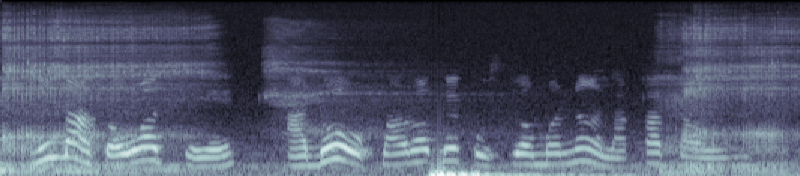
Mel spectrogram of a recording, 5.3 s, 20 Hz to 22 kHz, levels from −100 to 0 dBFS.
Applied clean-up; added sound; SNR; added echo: none; Breathing; -3 dB; none.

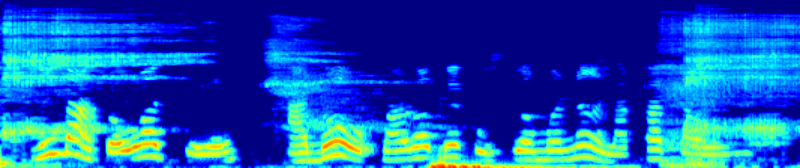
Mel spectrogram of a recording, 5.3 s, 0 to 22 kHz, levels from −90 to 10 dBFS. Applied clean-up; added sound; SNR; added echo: classical method Wiener filter.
